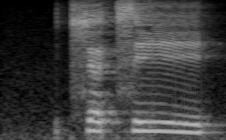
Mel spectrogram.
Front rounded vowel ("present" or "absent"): present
